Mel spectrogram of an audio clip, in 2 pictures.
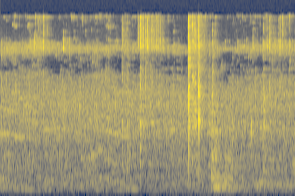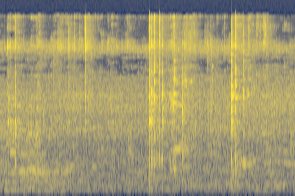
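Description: Fried paneer cubes sliding from a steel bowl into a wok of curry over a steady sizzle of frying, with sharp clinks of the spatula and bowl about three seconds in and again twice near the end.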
